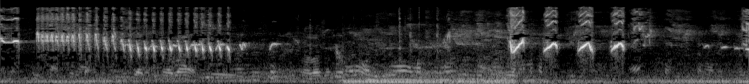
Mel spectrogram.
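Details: Prompting song of a greater green leafbird for another leafbird: a fast buzzy rattle of pulses lasting about two seconds, a quieter gap with low murmur, then four loud upward-slurred whistles spaced evenly.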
